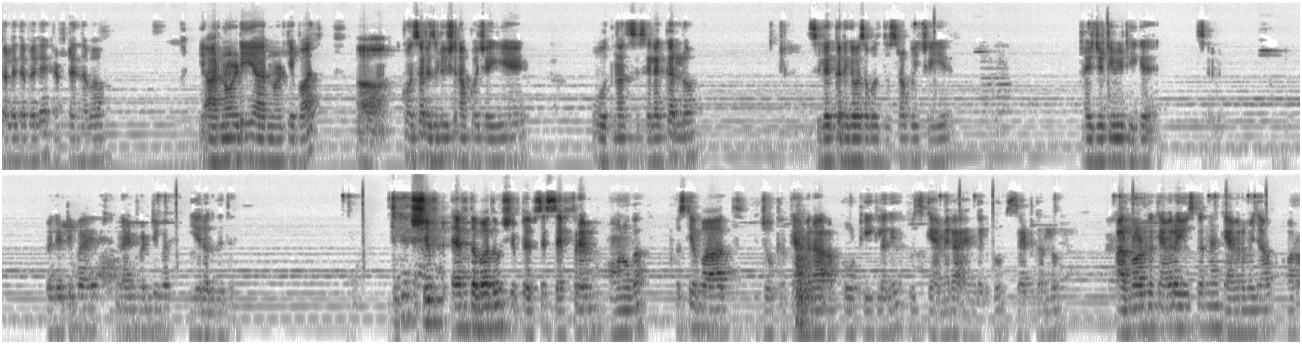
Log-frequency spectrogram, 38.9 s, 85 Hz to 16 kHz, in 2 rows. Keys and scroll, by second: 1.1 F10, 27.6 shift+f.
